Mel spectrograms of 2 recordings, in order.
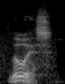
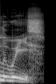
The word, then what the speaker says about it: Luis: fairly common name but Leon just can't be bothered to say it correctly and who might you be Lewis Lewis you have to get it back Justice for Lewis I mean Luis in closing I believe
